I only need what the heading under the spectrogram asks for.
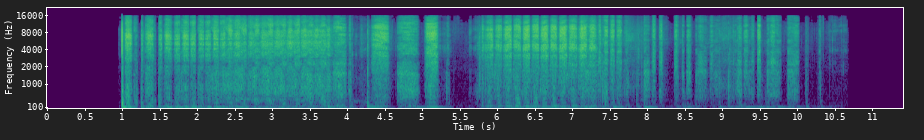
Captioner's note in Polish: odgłos szkicowania na papierze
